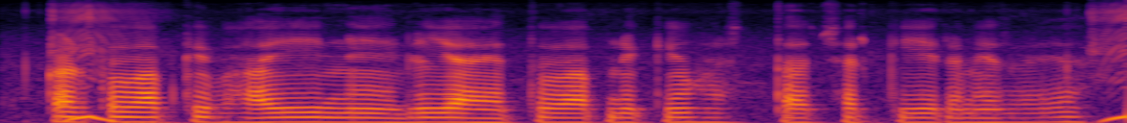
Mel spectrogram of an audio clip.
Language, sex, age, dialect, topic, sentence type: Hindi, male, 31-35, Awadhi Bundeli, banking, statement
